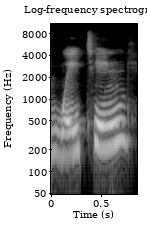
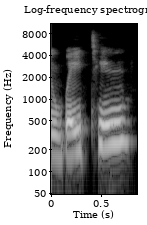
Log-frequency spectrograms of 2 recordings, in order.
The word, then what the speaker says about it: waiting: the rule there is when a t is surrounded by two vowels it tends to be pronounced as a D sound instead of a t SO waiting instead of waiting waiting typically native English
